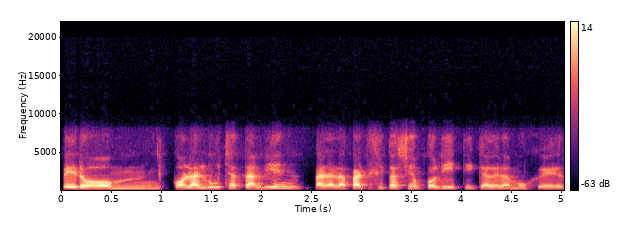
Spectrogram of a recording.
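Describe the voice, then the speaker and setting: With an Argentine accent, a woman speaks fairly slowly in a very deep, low pitch. Her intonation is lively. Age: 70s. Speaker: human rights activist. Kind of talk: interview. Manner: halting, many fillers.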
